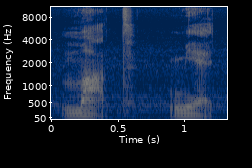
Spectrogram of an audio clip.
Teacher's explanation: If one is standing next to an ah, it sounds normal to us. But when followed by yah, it's forced to sound soft. It's palatalized.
